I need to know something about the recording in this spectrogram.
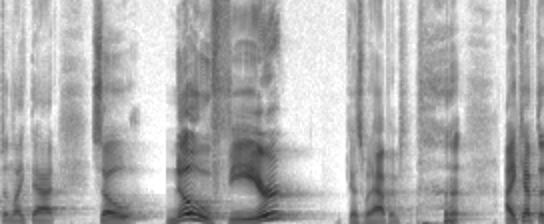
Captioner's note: chuckles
